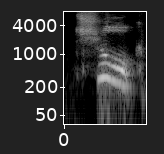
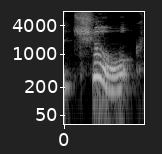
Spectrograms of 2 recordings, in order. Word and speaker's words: chalk: a talk or talking listen to the sound it's all but it's spelt alk this is a chalk board and this is the chalk that goes with it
